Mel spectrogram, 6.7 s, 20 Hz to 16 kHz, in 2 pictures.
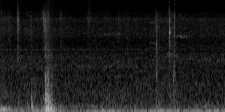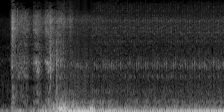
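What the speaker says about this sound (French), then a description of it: "On démarre un coup." A Renault Megane 3 is cranked and its engine catches after a brief starter whir, then settles into a steady idle, preceded by a few clicks and handling noises up close.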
